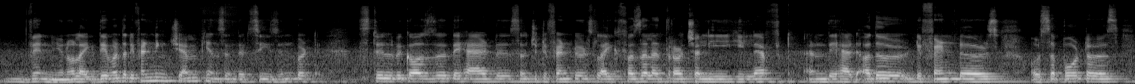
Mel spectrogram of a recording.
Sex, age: male, 20-39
